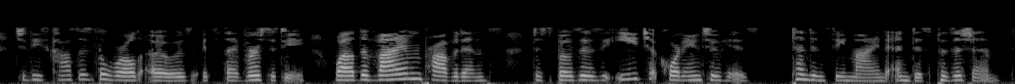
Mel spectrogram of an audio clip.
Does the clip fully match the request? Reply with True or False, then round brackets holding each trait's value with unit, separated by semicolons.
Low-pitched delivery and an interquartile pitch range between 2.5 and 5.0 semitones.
False (195 Hz; 2.9 semitones)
